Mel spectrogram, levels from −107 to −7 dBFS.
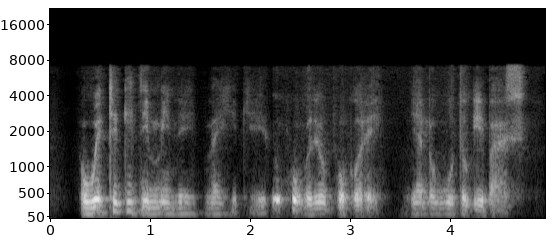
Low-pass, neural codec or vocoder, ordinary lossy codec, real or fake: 7.2 kHz; codec, 16 kHz, 1.1 kbps, Voila-Tokenizer; none; fake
